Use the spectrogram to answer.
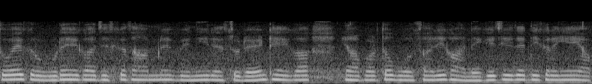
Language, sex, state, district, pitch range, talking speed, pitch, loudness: Hindi, female, Bihar, Jahanabad, 200-215 Hz, 200 wpm, 210 Hz, -22 LUFS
